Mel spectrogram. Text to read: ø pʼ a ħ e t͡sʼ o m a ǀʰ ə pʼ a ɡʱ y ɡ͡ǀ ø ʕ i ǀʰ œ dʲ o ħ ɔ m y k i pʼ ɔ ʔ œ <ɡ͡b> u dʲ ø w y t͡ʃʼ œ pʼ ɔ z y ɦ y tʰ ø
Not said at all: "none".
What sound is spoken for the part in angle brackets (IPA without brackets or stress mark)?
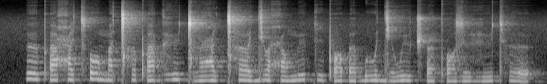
ɓ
